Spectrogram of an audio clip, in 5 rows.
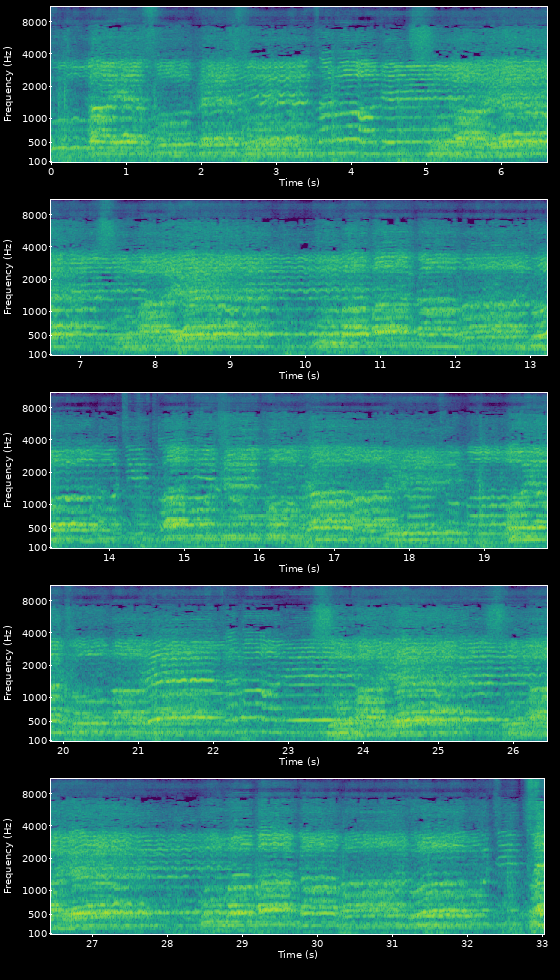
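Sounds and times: male voice choir singing: 0.0s - 33.0s.

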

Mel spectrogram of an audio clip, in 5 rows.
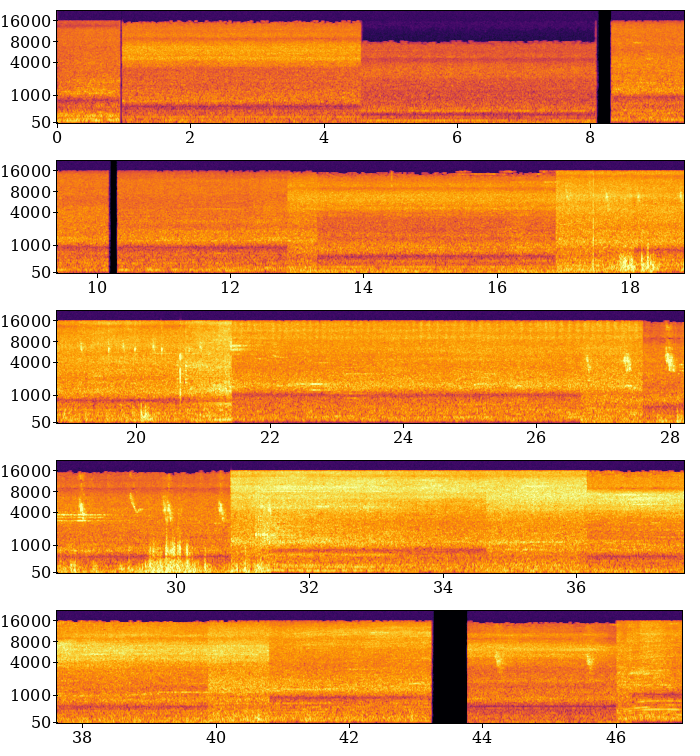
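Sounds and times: vehicles passing: 0.0s - 4.6s, 8.3s - 43.2s, 43.9s - 47.0s
road traffic hum: 0.0s - 4.7s, 8.3s - 43.2s, 43.8s - 47.0s.

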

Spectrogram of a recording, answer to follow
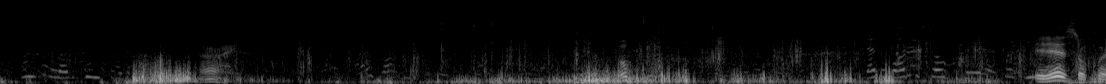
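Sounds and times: footsteps on rocky dirt trail: 0.5s - 11.0s.

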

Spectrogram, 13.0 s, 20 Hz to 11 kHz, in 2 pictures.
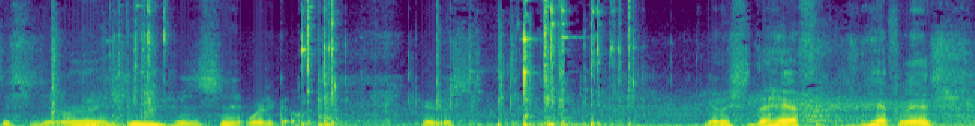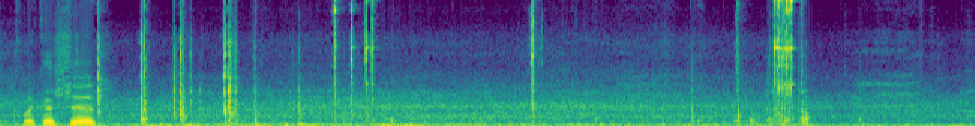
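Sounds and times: metal clink: 2.0s - 4.4s
socket ratchet clicking: 7.4s - 9.1s, 11.4s - 12.0s.

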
